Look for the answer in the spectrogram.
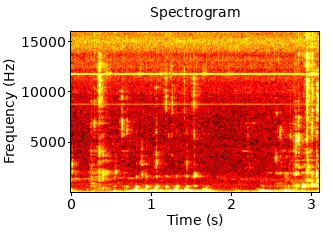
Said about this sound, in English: let's open a beer real quick, guys. So we're going to open a another Lagunitas Daytime IPA.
